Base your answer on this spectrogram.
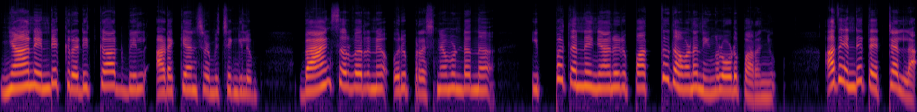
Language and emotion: Malayalam, angry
